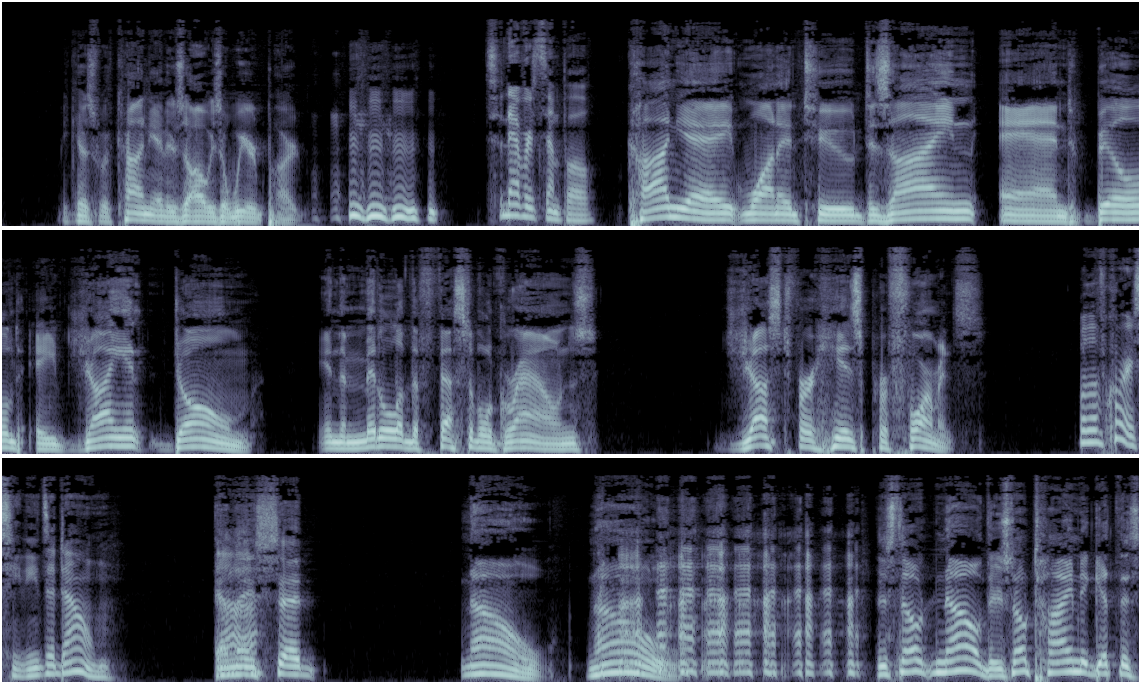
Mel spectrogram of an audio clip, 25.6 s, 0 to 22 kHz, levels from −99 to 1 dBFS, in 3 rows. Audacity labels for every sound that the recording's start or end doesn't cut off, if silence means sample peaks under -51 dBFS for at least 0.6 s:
13.930000	15.860000	sound
16.620000	17.920000	sound
18.650000	19.410000	sound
